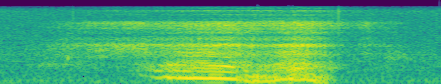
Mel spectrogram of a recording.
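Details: A single rough, fluttering snore on an in-breath, rising and falling over about a second.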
